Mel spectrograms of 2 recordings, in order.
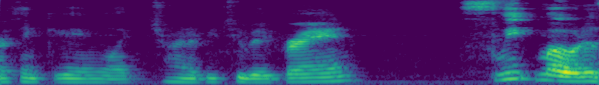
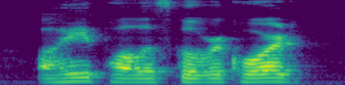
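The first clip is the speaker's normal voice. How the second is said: bad, clumsy put-on Irish accent, raised; 7 dB louder than usual. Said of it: "I made [name] sound Irish there".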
